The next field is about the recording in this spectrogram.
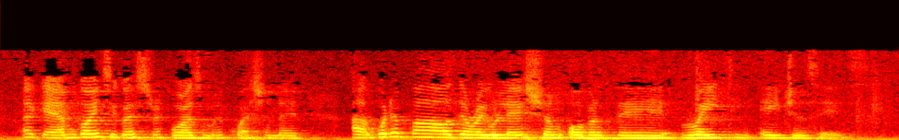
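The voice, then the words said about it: Voice affected by a cold. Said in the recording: “I have a cold.”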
